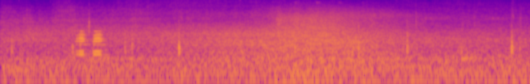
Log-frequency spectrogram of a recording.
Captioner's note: street noise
